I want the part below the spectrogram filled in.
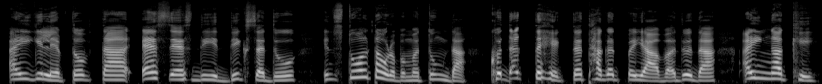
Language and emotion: Manipuri, surprised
